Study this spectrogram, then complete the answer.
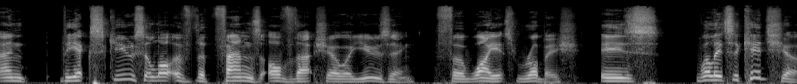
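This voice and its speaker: In a very clean recording with a silent background, a man with an English accent talks very slowly in a fairly high voice with lively intonation. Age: 50s. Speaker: animation co-creator. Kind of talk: interview.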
